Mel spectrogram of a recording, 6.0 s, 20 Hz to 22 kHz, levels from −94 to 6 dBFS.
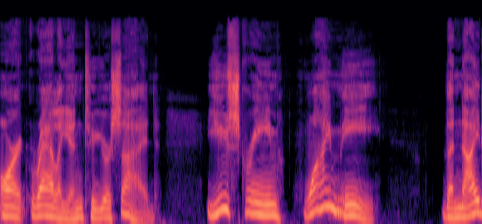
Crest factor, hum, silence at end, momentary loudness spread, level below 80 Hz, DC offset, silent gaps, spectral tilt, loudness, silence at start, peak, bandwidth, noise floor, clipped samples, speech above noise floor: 16 dB; none; 0 s; 11 LU; -50 dBFS; under 0.1%; none; -5.5 dB/octave; -23 LUFS; 0 s; -6 dBFS; 16 kHz; -74 dBFS; under 0.1%; 52 dB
